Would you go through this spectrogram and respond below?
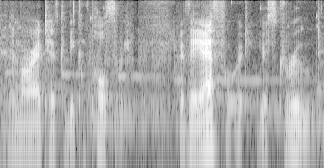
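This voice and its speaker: A cautious, concerned medic from a visual novel acted out by a man. He speaks in an earnest, measured tone of warning over faint music. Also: fairly low pitch, lightly acted. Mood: stern warning.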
